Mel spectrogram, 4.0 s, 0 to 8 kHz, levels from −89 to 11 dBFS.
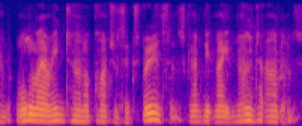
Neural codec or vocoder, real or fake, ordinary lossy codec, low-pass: autoencoder, 22.05 kHz, a latent of 192 numbers a frame, VITS, trained on one speaker; fake; MP3, 48 kbps; 7.2 kHz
